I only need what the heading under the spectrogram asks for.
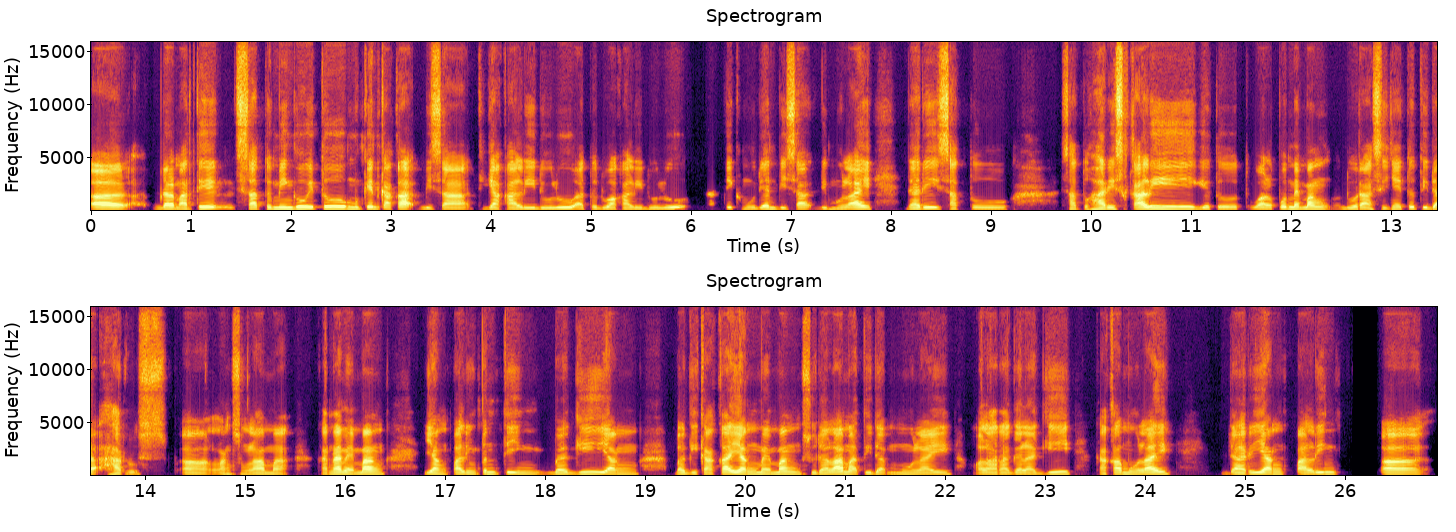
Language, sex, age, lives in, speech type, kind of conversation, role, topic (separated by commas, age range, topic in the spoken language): Indonesian, male, 45-49, Indonesia, conversation, advice, advisor, Bagaimana cara memulai latihan lagi setelah lama berhenti dan bingung harus mulai dari mana?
